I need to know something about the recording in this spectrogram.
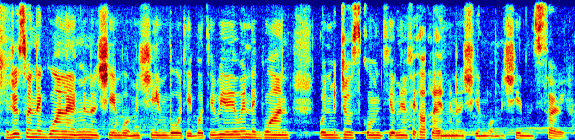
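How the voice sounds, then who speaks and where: A man's voice: on the high side, steady tone, fast, dark tone, slight background noise, lightly acted. A man with a Jamaican accent playing a brazen middle-aged mother in a domestic drama, insistent and repeating the same phrases. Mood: apologetic, ashamed. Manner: repetitive, insistent.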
